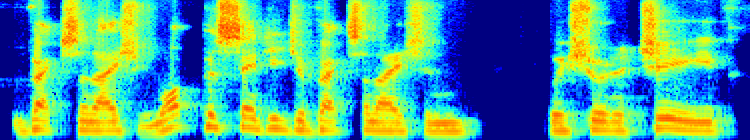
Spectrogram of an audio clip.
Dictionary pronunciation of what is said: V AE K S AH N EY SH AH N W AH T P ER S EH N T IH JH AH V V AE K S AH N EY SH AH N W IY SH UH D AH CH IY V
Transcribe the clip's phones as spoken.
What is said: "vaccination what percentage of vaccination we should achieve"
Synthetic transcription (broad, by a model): V AE K S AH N EY SH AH N W AH T P ER S EH N T IH JH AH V V AE K S AH N EY SH AH N W IY SH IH D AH CH IY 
